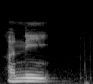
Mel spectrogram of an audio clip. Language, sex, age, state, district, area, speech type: Manipuri, male, 18-30, Manipur, Tengnoupal, rural, read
